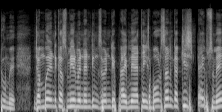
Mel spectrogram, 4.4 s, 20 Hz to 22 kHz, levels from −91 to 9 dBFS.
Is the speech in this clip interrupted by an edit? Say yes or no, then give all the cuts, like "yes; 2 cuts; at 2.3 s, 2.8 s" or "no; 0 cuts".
yes; 1 cut; at 3.0 s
